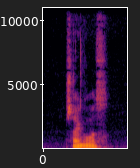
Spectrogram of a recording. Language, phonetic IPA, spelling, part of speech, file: Polish, [ˈpʃɛɡwɔs], przegłos, noun, LL-Q809 (pol)-przegłos.wav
